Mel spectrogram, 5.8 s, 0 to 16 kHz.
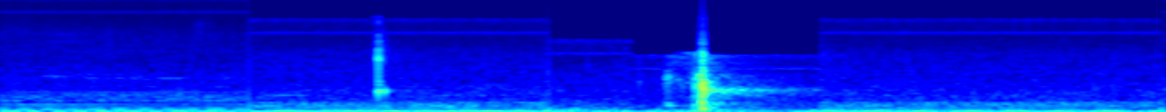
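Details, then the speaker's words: GM V8 AFM/DOD lifter, a good one held out of the engine next to the camera and compressed slowly by hand; one dull thunk as it bottoms out, with its locking pins moving past the hole, which is normal. "Did you hear that thunk? Not only was that this bottoming out, but those are those little pieces."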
